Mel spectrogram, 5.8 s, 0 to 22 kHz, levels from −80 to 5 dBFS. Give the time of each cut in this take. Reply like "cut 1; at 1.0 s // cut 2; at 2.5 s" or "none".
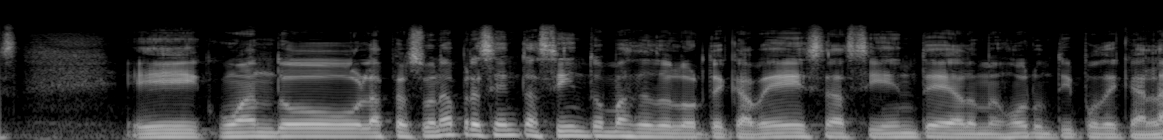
none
